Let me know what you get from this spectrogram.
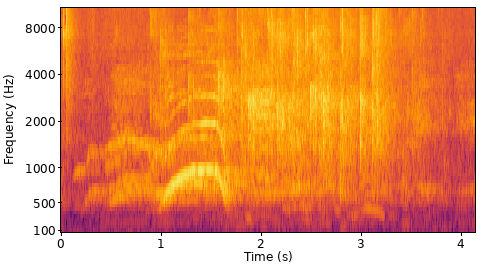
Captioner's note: cheering and applauding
